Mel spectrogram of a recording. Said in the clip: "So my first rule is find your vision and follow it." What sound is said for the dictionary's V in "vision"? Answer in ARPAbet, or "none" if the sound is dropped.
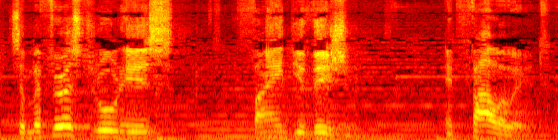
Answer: V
